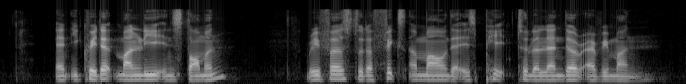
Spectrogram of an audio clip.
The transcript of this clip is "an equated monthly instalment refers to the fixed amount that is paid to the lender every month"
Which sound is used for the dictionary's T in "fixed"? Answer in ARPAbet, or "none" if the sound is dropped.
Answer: none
